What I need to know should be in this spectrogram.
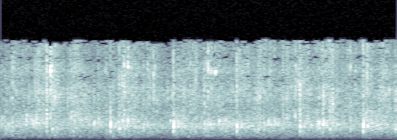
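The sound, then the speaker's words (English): Congregation applause at a church service, with a soft, steady patter of many hands clapping that holds evenly for the whole short stretch. “Give the Lord a great hand clap for that.”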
